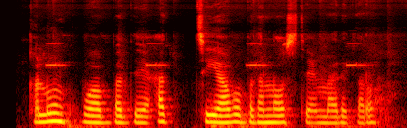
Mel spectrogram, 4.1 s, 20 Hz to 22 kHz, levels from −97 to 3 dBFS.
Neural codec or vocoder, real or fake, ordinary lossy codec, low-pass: none; real; none; none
